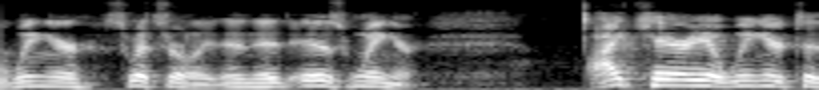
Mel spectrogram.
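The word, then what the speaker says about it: Wenger: to find out exactly how their name is pronounced and it is winger the reason for it is and i didn't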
